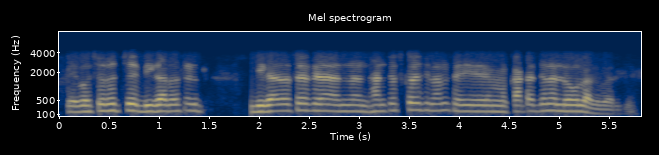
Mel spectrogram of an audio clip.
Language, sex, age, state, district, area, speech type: Bengali, male, 60+, West Bengal, Purba Medinipur, rural, conversation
